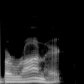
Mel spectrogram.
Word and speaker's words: Baronic: And my last name, Baronic, rhymes with bionic.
